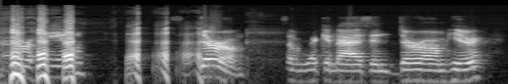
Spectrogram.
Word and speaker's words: Durham: We spell it D-U-R-H-A-M, but it's not two syllables. It's not Durham.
